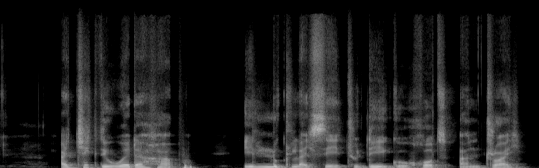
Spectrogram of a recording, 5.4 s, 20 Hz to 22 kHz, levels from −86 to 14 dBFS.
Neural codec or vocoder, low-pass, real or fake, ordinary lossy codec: autoencoder, 48 kHz, 128 numbers a frame, DAC-VAE, trained on Japanese speech; none; fake; none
